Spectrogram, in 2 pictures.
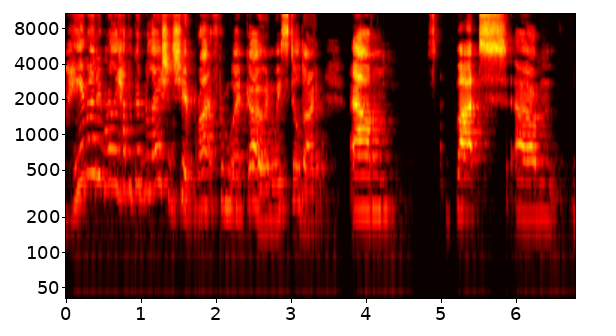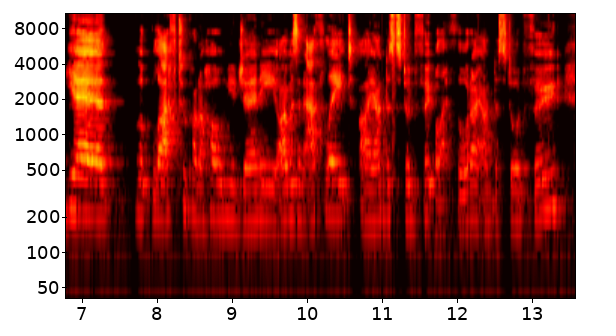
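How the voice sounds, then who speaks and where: A somewhat breathy woman with an Australian accent at medium pitch, moderate pace and ordinary pitch variation, with audible room echo. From Australia, Brisbane. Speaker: parent of child with type 1 diabetes. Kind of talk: interview testimony.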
